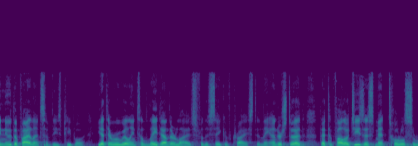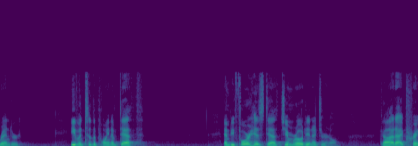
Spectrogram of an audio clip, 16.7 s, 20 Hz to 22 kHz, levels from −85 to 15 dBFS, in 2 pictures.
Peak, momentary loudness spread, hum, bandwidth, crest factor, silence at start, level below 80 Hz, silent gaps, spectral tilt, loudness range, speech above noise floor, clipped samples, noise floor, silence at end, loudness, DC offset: -12 dBFS; 14 LU; none; 11.5 kHz; 16 dB; 0 s; -80 dBFS; none; -6.5 dB/octave; 3 LU; 47 dB; under 0.1%; -74 dBFS; 0 s; -28 LUFS; under 0.1%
